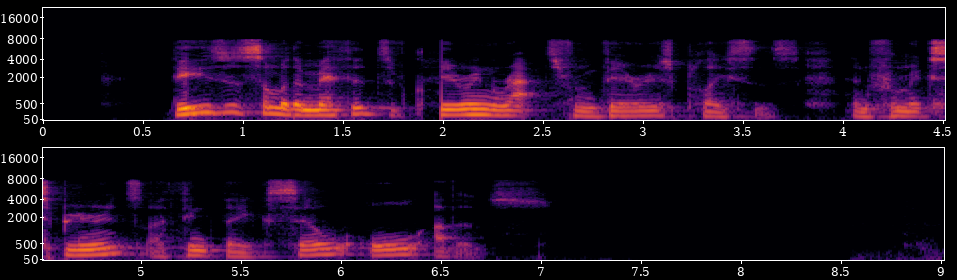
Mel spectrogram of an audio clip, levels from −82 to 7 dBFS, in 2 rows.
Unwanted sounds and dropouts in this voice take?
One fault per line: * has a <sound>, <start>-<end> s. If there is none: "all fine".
* has a dropout, 1.9-2.0 s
